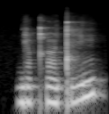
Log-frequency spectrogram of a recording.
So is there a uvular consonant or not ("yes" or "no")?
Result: yes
